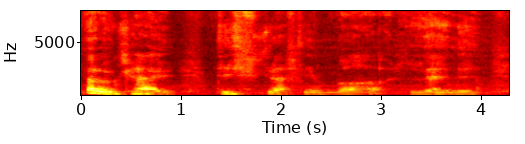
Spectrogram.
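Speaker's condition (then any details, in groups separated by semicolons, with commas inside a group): Cerebral palsy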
